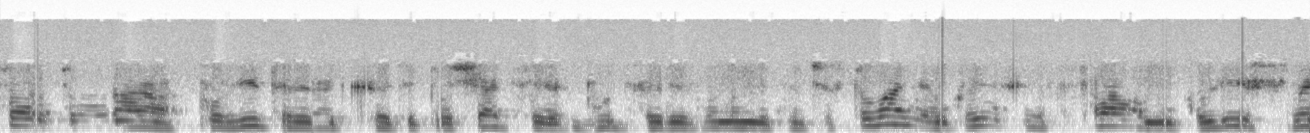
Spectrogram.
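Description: A man speaking continuously over a telephone line, his voice thin and narrow, with the high end cut off.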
